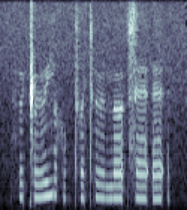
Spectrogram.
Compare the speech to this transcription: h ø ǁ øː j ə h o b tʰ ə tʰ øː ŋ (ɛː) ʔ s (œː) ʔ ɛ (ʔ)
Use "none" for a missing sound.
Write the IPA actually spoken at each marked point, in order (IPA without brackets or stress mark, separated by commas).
œː, ɛː, ʔ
